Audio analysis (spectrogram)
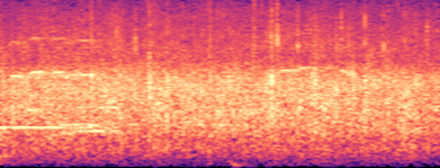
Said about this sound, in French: Alors. Vous pouvez applaudir.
